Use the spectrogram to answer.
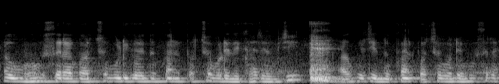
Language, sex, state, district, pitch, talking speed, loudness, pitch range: Odia, male, Odisha, Nuapada, 140 Hz, 180 wpm, -19 LUFS, 130-145 Hz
